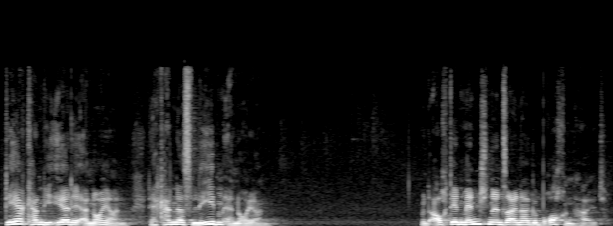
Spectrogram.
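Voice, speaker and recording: A man gives a sermon with a fairly high voice and a reflective manner, reading scripture passages aloud. His words ring out with a long reverb from the church around him. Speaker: preacher.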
